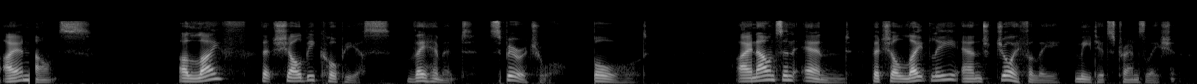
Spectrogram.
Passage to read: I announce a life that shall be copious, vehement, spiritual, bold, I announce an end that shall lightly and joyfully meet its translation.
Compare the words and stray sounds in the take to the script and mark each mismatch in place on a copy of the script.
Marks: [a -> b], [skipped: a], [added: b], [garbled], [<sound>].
I announce [dropout] a life that shall be copious, vehement, spiritual, bold, I announce an end that shall lightly and joyfully meet its translation.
